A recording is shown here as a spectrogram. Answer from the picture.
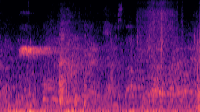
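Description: Ice rink ambience with faint, distant voices of players and onlookers, and a short high whistle about half a second in, most likely the referee signalling the start of the shootout attempt.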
